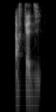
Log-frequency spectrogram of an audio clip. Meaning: Arcadia
- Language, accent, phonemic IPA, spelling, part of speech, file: French, France, /aʁ.ka.di/, Arcadie, proper noun, LL-Q150 (fra)-Arcadie.wav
